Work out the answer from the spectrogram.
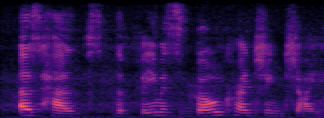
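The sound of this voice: Fairly even intonation in an unforced reading voice.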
